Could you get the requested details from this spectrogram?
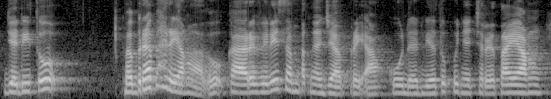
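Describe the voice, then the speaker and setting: A woman's voice: medium pitch, a little fast. A woman hosting a podcast in a casual, chatty way, mixing in English words and often echoing what her guest says. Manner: echoes guest's words and gives frequent backchannels; informal, mixes in English words. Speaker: podcast host.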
